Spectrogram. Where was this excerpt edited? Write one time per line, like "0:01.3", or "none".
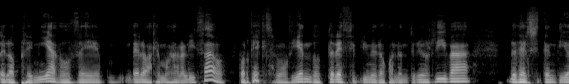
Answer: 0:01.5
0:02.3
0:02.6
